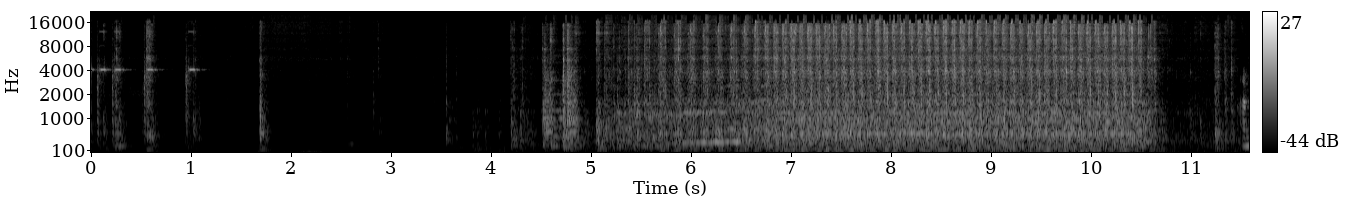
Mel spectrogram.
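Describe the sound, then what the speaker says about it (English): A sewing machine runs a continuous zigzag stitch in white cotton along the top edges of mini felt stockings, preceded by a few scattered clicks and handling knocks, then a steady loud whirr for about six seconds before stopping. "I just need to run a zigzag stitch along the top edge of them all"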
